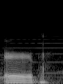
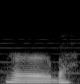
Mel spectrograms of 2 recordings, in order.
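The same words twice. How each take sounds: First: The word starts without an h sound. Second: The word starts with an h sound. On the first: "I kind of just pronounce it as herb" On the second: "not herb. ... that kind of feels weird to say it like that"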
